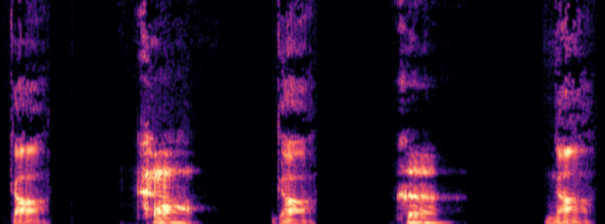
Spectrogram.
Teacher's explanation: The gutturals are formed at the back of the mouth, and these are also called velars.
